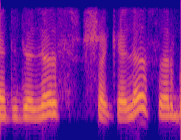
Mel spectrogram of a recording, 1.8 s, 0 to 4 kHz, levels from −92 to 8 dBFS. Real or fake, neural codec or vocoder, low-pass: fake; vocoder, 44.1 kHz, 128 mel bands every 256 samples, BigVGAN v2; 3.6 kHz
